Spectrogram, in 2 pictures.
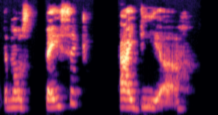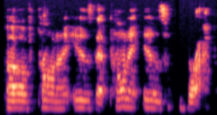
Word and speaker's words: Prana: This week's topic is Prana, or as I've also heard it pronounced, Prana.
